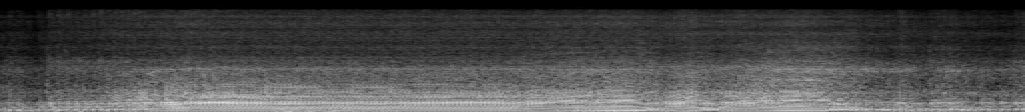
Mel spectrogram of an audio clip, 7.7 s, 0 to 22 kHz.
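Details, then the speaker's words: Kawasaki KL 250 single, first kick-start after top-end rebuild on a cool day: fires and settles into a quick even putter, revs up and drops back cleanly; starts easily with the extra compression, rings still to seat, sounds good. "See how easy it is to start now. I think with the extra compression, it's going to be a lot better. The engine sounds good."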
